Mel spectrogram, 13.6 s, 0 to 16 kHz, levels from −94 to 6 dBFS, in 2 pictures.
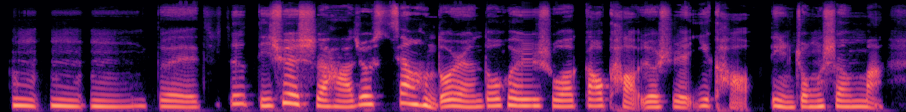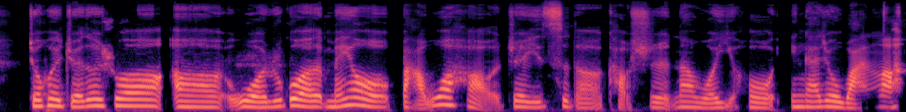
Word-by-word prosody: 嗯 220 -3 +2
嗯 210 -3 +2
嗯， 195 +1 -3
对， 185 -3 -1 0.2
这 280 0 -1
的 220 -5 -1
确 290 +6 +5
是 270 -6 +1
哈。 190 -2 +1
就 265 +5 +5
像 270 +2 +2
很 230 -5 +4
多 200 +3 +4
人 190 -2 +1
都 215 +2 +2
会 220 -2 +3
说， 200 -2 0
高 210 +1 +1
考 215 - -2
就 175 +1 +2
是 175 -1 -2
一 215 - -3
考 - - -6
定 195 -5 0
终 185 +1 +1
生 195 -2 0
嘛。 190 -1 -1 0.4
就 205 - +2
会 220 0 +3
觉 185 -2 0
得 215 +2 +2
说， 215 -2 +2
嗯， 180 -2 0 0.2
我 175 -2 +4
如 190 +3 -2
果 205 -3 +5
没 185 +3 -1
有 210 -7 +2
把 - - -1
握 250 +1 +2
好 - - -4
这 185 -2 -3
一 170 0 -4
次 195 +2 -3
的 - - -7
考 - - -8
试， 165 -2 -7
那 180 -1 -2
我 155 -3 -4
以 160 - -6
后 160 -3 -5
应 185 - -5
该 180 -1 -2
就 185 -1 +1
完 155 -3 0 0.2
了。 - - +3
195 Hz, 245 characters per minute, -21 LUFS, 180-215 Hz, 0.4 s, 确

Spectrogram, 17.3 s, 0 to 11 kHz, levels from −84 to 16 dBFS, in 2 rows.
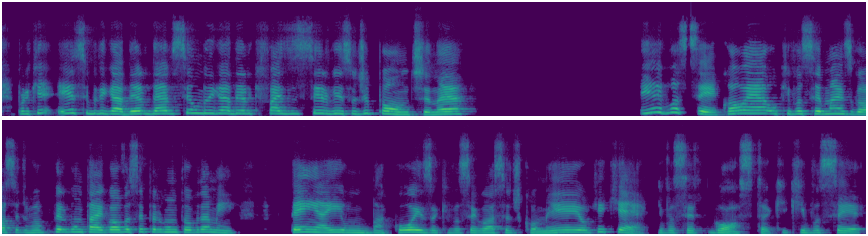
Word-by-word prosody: porque 255 +5 -5
esse 320 -2 -1
brigadeiro 260 -1 +4
deve 275 +1 +2
ser 280 +4 -5
um 320 - -1
brigadeiro 290 -2 -1
que 285 - -20
faz 280 -2 -1
esse 265 -1 -8
serviço 270 -3 -3
de 275 +5 -4
ponte, 220 -6 +2
né? 235 +3 +5 1.8
E 320 +5 -1
aí 400 0 0
você, 320 - +2
qual 265 +8 0
é 295 0 +2
o 275 -1 -3
que 275 -1 -7
você 260 0 +2
mais 255 -1 -1
gosta 220 -1 -1
do 205 -2 -11
vou 205 +1 -6
perguntar 240 +1 +3
igual 230 +1 +4
você 245 +1 -1
perguntou 235 -2 -1
para 240 +2 -2
mim, 190 -5 -6 0.5
tem 235 -1 +4
aí 220 +1 +1
um 200 -3 -3
uma 175 -1 -8
coisa 215 -2 +4
que 185 -1 -20
você 175 +2 -6
gosta 185 +1 -4
de 185 +2 -14
comer, 200 +6 -1
o 205 - -4
que 250 +4 -6
que 250 -1 0
é - - -1
que 175 - -9
você 185 0 -7
gosta? 155 -5 -2
Que 185 +6 -17
que 195 +1 -8
você 185 -2 -4
235 Hz, 180 wpm, -24 LUFS, 195-265 Hz, 1.8 s, né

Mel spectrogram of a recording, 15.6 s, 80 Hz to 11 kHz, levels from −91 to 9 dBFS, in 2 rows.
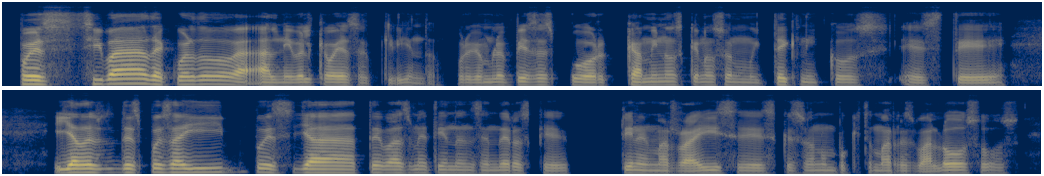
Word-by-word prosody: Pues 155 -3 +9
sí, 165 - -6
va 180 +1 +9
de 155 - +7
acuerdo 150 0 +1
a - - +6
al 110 -1 +1
nivel 115 +1 -3
que 120 - -8
vayas 115 -2 0
adquiriendo. 105 +2 -14
Por 115 - -10
ejemplo, 115 +2 -5
empiezas 125 +1 -5
por 115 -2 -2
caminos 125 +1 -2
que 125 - -8
no 120 0 -7
son 125 +1 -8
muy 110 -1 -12
técnicos, 115 -1 -7
este, 105 0 -6 0.6
y - - -1
ya 145 0 +11
des 145 0 +3
después 145 +1 -1
ahí, 155 +2 0
pues, 145 -4 -3
ya 135 -2 +3
te 140 - -3
vas 130 -1 -3
metiendo 130 -1 -9
en 120 -1 -11
senderos 115 0 -7
que 105 -1 -10 0.4
tienen 120 -3 -4
más 110 -1 -7
raíces, 110 +1 -4
que - - -14
son 115 +1 -11
un 115 -1 -12
poquito 110 - -17
más 110 -1 -7
resbalosos. 115 +3 -5
120 Hz, 170 wpm, -23 LUFS, 110-140 Hz, 0.6 s, ya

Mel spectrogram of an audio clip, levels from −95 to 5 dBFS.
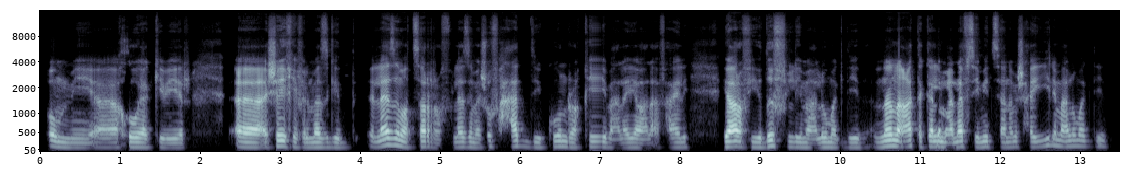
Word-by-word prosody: أمّي، 115 -3 -4
آآ، 115 0 -2
أخويا 120 -1 -1
الكبير، 110 -1 -8 0.6
آآ، 120 -2 +8
شيخي 145 -1 +2
في - - -12
المسجد 120 -1 -4 0.3
لازم 165 +5 +3
أتصرّف، 110 -8 -1
لازم 125 -1 -6
أشوف 140 +5 -7
حَد 135 -3 -2
يكون 130 +3 -7
رقيب 125 +1 -7
عليَّ 115 +2 -6
وعلى 110 0 -4
أفعالي، 120 +1 -8 0.4
يعرف 130 -1 +8
يضيف 125 +3 -3
لي 125 -1 -8
معلومة 115 +1 -5
جديدة، 115 +1 -12
لإن 125 +4 -1
أنا 150 0 +6
لو - - +10
قعدت 140 +2 +4
أتكلم 135 -2 +1
مع 115 - +1
نَفْسي 130 0 0
مِية 135 +2 -6
سَنة 125 -2 -8
مش 130 - -3
هييجي 135 +6 -7
لي 160 - -8
معلومة 145 0 -4
جديدة. 75 - -19
120 Hz, 165 wpm, -23 LUFS, 115-135 Hz, 0.6 s, لو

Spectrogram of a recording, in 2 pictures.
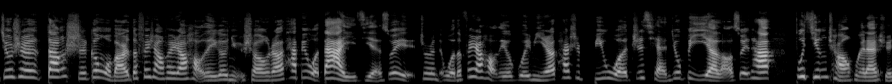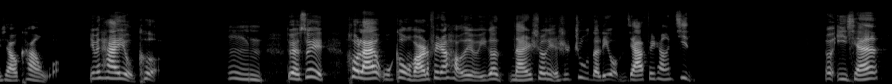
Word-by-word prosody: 就 335 +1 -5
是 335 -2 -1
当 340 +3 +3
时 265 -8 -6
跟 325 +2 -4
我 - - -3
玩 185 - +2
儿 200 - 0
得 275 - -5
非 350 +5 -7
常 265 -5 -1
非 275 0 -4
常 250 0 +3
好 - - -5
的 190 - -6
一 - - -5
个 220 +2 -5
女 205 -3 -14
生， 190 -2 -4
然 200 +1 +1
后 - - 0
她 310 - 0
比 310 - -8
我 - - -5
大 280 -1 +9
一 175 -1 -9
届， 170 - -8
所 - - -6
以 445 -2 -6
就 260 - -13
是 250 - -8
我 185 -2 -5
的 210 - -6
非 355 - -5
常 310 - +3
好 - - -4
的 185 - -9
一 - - -6
个 190 - -9
闺 200 +1 -8
蜜。 205 -1 -14
然 200 - +2
后 - - -15
她 310 - -1
是 305 -2 -11
比 265 +2 -7
我 255 -9 -2
之 295 +8 -8
前 300 - -6
就 285 +1 -11
毕 275 -7 -7
业 215 - +4
了， - - -3
所 270 - -5
以 - - -8
她 285 0 +9 0.2
不 370 - -1
经 345 -1 -4
常 185 - 0
回 185 0 -7
来 180 0 +4
学 180 -3 -9
校 185 -1 -2
看 - - -5
我， - - -22 0.2
因 270 - -9
为 290 - -4
她 285 -2 +7
也 270 - -1
有 480 - -5
课。 - - -9 0.7
嗯 245 -6 -12
嗯， - - -21 0.2
对， 265 - +2
所 345 - -2
以， - - -1 0.2
后 345 - 0
来 275 -1 +11
我 230 -5 -11
跟 300 +4 -5
我 260 - -5
玩 195 -2 +5
儿 - - +7
得 235 - -3
非 295 - -3
常 275 - +3
好 - - -5
的 - - -4
有 205 -4 -6
一 185 - -10
个 255 -2 -3
男 200 +1 0
生 260 0 -5
也 175 - -8
是 235 +5 -12
住 300 +3 -14
得 - - -4
离 420 - -8
我 - - -8
们 - - -31
家 210 -2 +3
非 260 +3 -11
常 240 -2 -8
近。 305 +3 -8 1.3
呃， 265 - -6
以 245 -1 -9
前 230 +5 +4
265 Hz, 360 characters per minute, -26 LUFS, 210-305 Hz, 1.3 s, 来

